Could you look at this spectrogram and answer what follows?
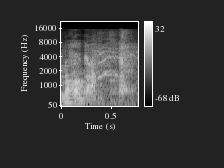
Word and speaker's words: knock: spell the word knock spell the word knock n o c k knock no there's a k you don't see how just because you can't hear the K doesn't mean it's not there spell it with a K but when you say it pretend it's not there spell it say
